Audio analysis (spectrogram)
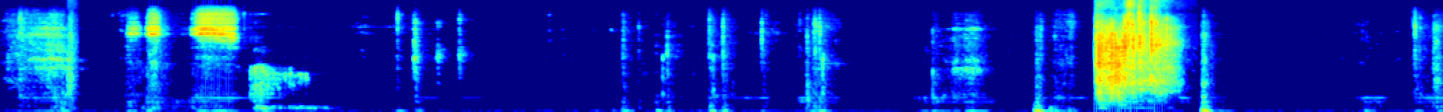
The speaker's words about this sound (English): My dice goblin just went off. Who was dropping that wonderful load? Those are my. I just have a bunch of the resin dice that I printed, just that sit right next to my mouse, so it's easy to grab them and just shuffle them and roll them.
